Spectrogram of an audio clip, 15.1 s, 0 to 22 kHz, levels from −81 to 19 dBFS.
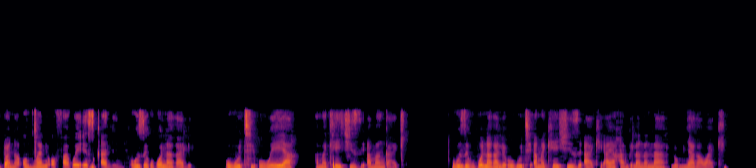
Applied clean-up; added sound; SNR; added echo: none; none; none; none.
